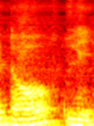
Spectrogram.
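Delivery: डॉली stretched very slowly, falling at the end; teacher stretching डॉली very slowly; drawn-out word. Shown as a demonstration. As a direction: draw out डॉली slowly for students. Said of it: "लिखेंगे कैसे".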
